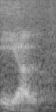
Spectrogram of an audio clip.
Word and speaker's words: Io: So it would be Io, which would be pronounced Eo, which means sun.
